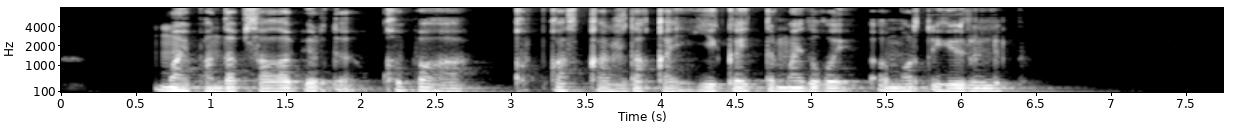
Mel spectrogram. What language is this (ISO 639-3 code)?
kaz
